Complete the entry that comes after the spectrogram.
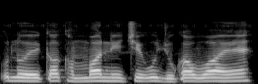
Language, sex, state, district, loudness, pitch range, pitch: Hindi, male, Uttar Pradesh, Shamli, -15 LUFS, 155-165 Hz, 155 Hz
